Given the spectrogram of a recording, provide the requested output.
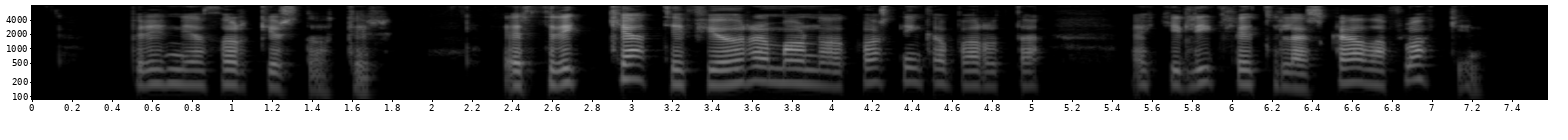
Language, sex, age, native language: Icelandic, female, 60-69, Icelandic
